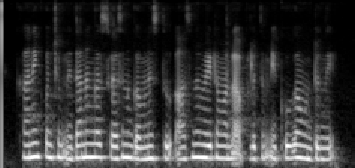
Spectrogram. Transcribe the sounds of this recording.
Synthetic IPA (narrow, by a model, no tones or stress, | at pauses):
kaːniːko̞ɲt͡ʃemnid̪ʱaːnɐŋɡaːsʋaːsɐnuɡɐmɐnist̪uːʔaːsɐnɐʋɛːjɐʈɐmʋɐlːɐ̰pʰɐlit̪ɐmekːuʋɐɡaːuɳʈund̪i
